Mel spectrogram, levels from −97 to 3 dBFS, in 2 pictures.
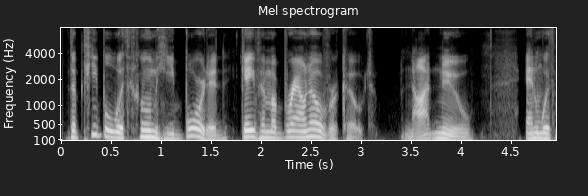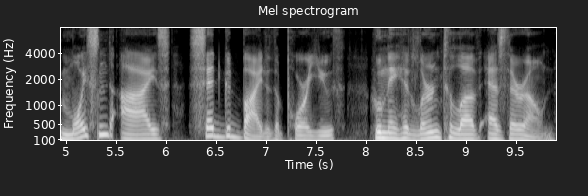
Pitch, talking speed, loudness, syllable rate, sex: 130 Hz, 200 wpm, -17 LUFS, 4.7 syllables/s, male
